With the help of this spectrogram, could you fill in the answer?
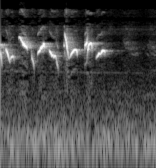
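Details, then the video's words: Lemon-bellied white-eye, the yellow white-eye, giving a short burst of bright, high slurred chirps, about six quick notes in a second before falling silent. "MASTERAN KECIAL KUNING CIAK JOSS GACOR"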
